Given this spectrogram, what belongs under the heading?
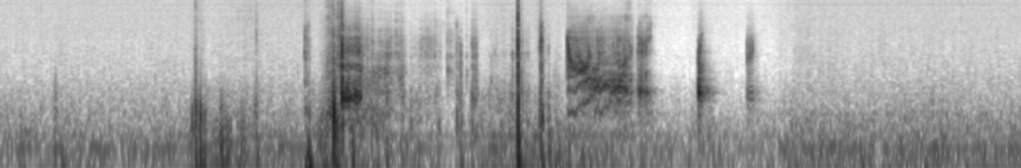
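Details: Sleeping dog's stomach growling (borborygmi), loud enough to hear through a closed bedroom door: irregular gurgling and squelching rumbles with sharp pops in a quiet room.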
